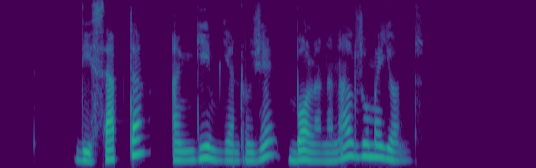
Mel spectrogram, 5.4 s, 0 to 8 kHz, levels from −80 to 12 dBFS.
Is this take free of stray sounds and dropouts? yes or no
yes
